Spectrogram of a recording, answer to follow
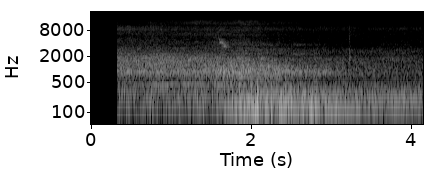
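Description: Street traffic: a motor vehicle passing, its noise swelling about two seconds in and then easing off. The sound cuts out for a moment at the very start.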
